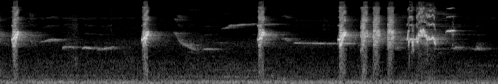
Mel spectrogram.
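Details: Oriental magpie-robin singing to make rival birds emotional: sharp loud chips every second or so alternating with clear sliding whistles, ending in a quick burst of rapid notes.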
